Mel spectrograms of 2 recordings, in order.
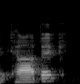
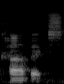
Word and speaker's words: Copic: have you pronounced them i guess they're pronounced differently in different regions i think in i say topic which i think they were saying like in australia they'd call them copics and since uh i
